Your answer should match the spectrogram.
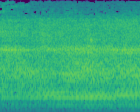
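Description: Soft sustained chord of held tones, as in ambient background music, with some notes entering and fading out part-way through.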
